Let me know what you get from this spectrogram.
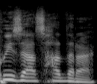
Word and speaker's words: Kwisatz Haderach: He's also the Kwisatz, how do you say it? The Kwisatz Haderach. – Thank you.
